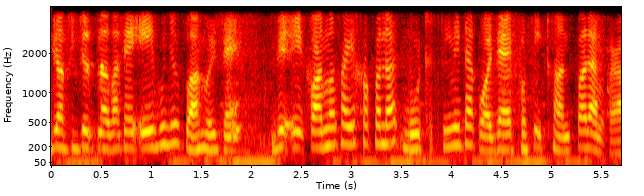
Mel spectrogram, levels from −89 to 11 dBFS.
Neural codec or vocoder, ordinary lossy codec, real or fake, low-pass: codec, 16 kHz, 1 kbps, X-Codec, HuBERT features, trained on general audio; none; fake; 3.6 kHz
